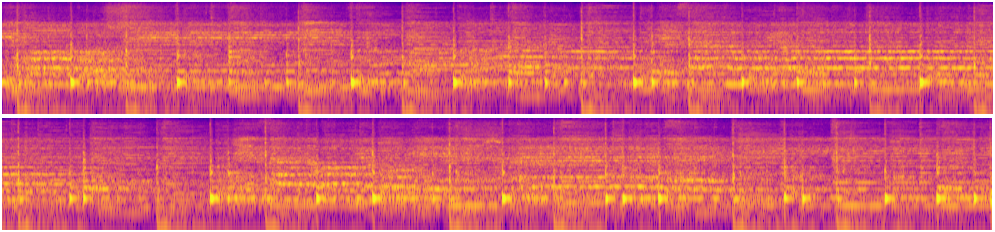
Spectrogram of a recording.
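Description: A congregation singing a worship song to acoustic guitar, with a steady percussive beat of sharp strokes about every three-quarters of a second.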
